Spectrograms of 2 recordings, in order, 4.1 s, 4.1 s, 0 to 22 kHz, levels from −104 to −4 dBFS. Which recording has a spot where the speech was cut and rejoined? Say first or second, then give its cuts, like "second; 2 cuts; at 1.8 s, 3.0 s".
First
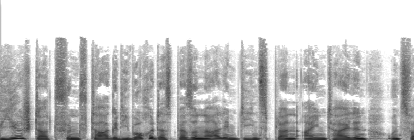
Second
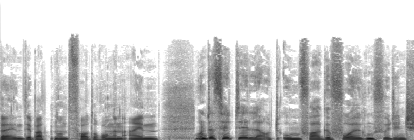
second; 1 cut; at 1.9 s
